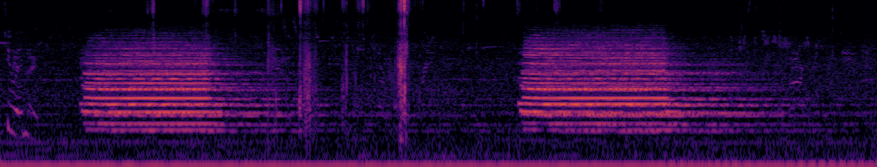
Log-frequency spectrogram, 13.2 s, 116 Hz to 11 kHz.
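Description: CSX diesel locomotive's Nathan K5H five-chime air horn sounding two long blasts, each about two seconds, as the train approaches.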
